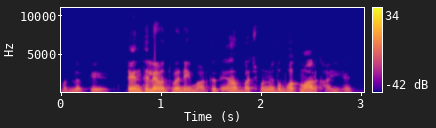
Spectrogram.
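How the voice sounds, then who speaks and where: Man telling a lively story. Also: a little high, quick pace. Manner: laughs often, acts out his own shouts. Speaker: speaker telling a school story. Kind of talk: animated personal storytelling.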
